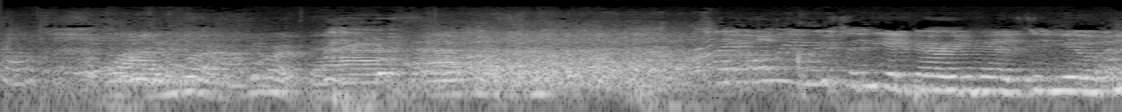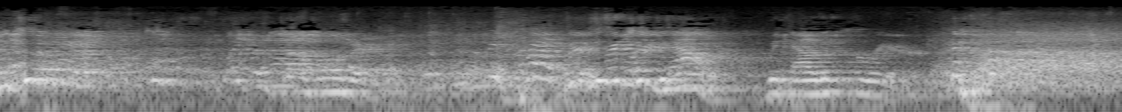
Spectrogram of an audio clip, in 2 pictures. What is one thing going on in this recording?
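A second woman answers cheerfully through a microphone.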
